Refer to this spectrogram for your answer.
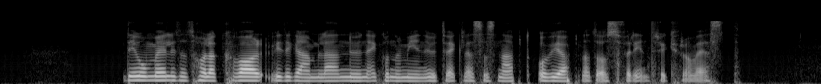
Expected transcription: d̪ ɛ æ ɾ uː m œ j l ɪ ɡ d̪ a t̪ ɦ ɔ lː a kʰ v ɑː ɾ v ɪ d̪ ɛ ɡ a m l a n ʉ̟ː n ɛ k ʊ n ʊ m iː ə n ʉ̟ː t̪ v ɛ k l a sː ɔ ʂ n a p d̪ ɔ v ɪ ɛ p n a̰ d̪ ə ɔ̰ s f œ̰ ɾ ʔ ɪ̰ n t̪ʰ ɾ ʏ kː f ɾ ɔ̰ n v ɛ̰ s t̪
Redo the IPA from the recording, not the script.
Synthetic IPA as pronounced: d̪ ɛ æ ɾ uː m œ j l ɪ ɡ t̪ a t̪ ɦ ɔ lː a kʰ v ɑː ɾ v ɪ d̪ ɛ ɡ a m l a n ʉ̟ː n ɛ k ʊ n ʊ m iː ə n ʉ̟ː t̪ v ɛ k l a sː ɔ s n a p t̪ ɔ v ɪ œ p n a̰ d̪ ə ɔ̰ s f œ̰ ɾ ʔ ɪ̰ n t̪ʰ ɾ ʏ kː f ɾ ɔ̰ n v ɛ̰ s t̪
